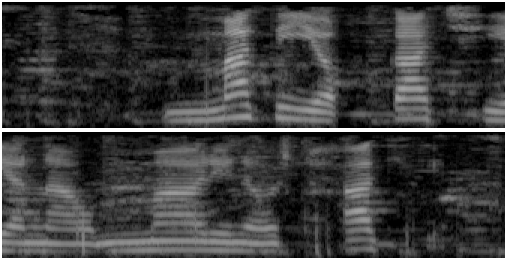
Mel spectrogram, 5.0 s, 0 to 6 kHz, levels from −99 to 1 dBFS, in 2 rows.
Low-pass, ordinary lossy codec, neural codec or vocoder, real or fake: 5.4 kHz; MP3, 48 kbps; none; real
